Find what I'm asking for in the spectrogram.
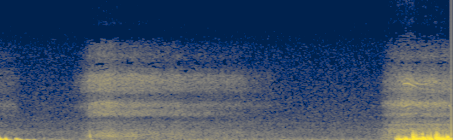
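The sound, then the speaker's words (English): Deep breaths drawn during a guided heart-centred meditation: a faint, drawn-out airy inhale, then a loud, rough breathy exhale near the end, with no talking. “let's all place a hand on our heart. Take a couple of deep breaths.”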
